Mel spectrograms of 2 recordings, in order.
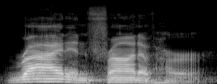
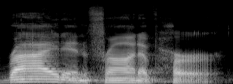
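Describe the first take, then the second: No difference in how they are said.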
